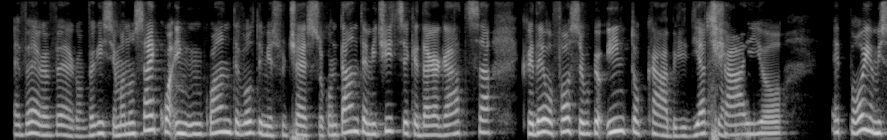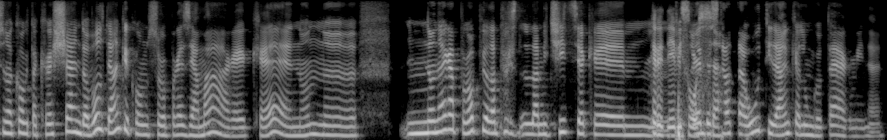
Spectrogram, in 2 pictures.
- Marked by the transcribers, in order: other noise; "proprio" said as "propio"; stressed: "intoccabili"; "proprio" said as "propio"
- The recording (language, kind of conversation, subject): Italian, unstructured, Qual è la qualità più importante in un amico?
